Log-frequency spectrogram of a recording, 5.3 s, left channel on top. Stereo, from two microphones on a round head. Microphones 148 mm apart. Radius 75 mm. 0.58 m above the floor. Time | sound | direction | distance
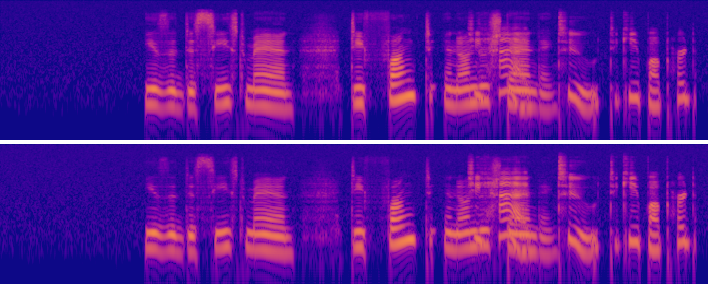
1.1 | a woman speaking | 55° left (ahead or behind) | ?
3.5 | a woman speaking | 20° right (ahead or behind) | ?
